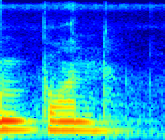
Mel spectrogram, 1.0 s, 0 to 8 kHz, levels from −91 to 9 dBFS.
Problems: background sounds at intervals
